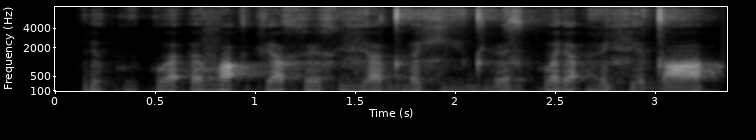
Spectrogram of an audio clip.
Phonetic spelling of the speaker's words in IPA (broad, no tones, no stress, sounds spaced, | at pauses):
ɾʲ u kʷ e̤ kʷ ɐ ʔ ə v ɒ ʔ kʲ ɒ x ʏ x vʲ ɒ dʱ ə xʲ e̤ dʱ ʏ z kʷ a ɾʲ ɒ ʔ ɦ ʏ fʲ ə d ɒ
